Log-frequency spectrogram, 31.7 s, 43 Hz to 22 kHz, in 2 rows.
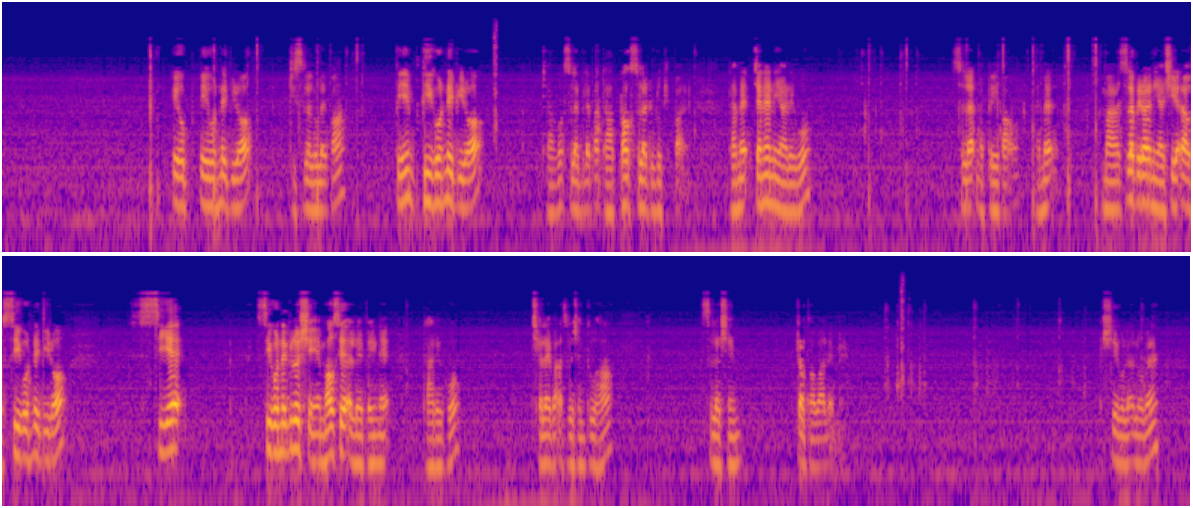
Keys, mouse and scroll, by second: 1.9 a, 5.5 b, 9.2-10.3 middle drag, 10.4 middle click, 16.4 c.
